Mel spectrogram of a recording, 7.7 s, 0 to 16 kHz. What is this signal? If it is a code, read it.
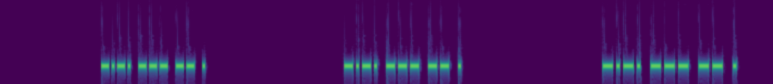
Morse code, heard as a keyed tone, about 43 wpm, 700 Hz. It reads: COME COME COME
